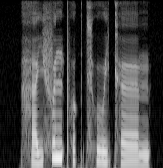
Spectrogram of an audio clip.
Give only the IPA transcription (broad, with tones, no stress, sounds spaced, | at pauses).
h ɐ˨˧ j f ɵ˥ n pʰ ʊ˨˥ k̚ t͡sʰ uː˨ j kʰ œː˨ m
